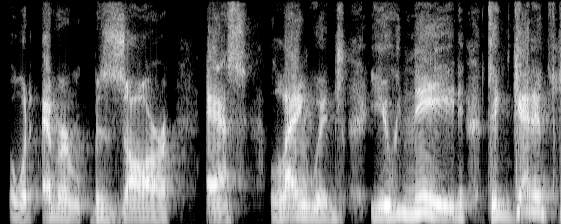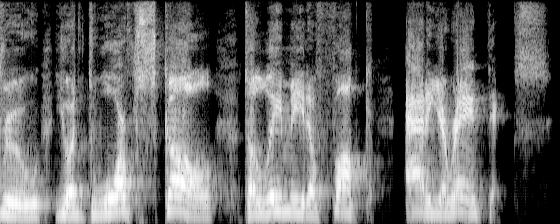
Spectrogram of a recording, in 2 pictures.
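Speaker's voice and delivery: slow, building to a loud rant; angry escalation. Real, not acted. Streamer telling Vince to leave him alone, angrily building.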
